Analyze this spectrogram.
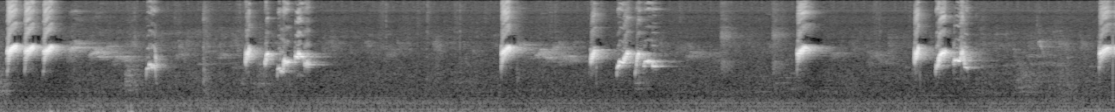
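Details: Red-whiskered bulbul reacting to an unfamiliar bird with loud phrases of three or four quick, descending whistled notes, spaced by pauses of one to two seconds, over a quiet low background hum.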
